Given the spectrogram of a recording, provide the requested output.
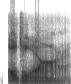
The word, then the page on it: AGR: American English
